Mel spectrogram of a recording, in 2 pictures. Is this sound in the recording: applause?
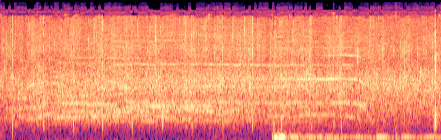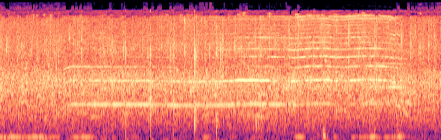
yes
